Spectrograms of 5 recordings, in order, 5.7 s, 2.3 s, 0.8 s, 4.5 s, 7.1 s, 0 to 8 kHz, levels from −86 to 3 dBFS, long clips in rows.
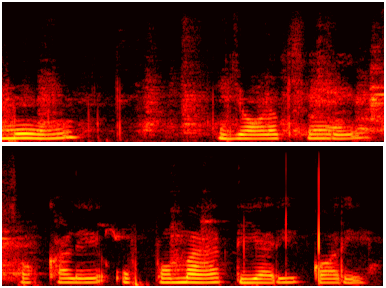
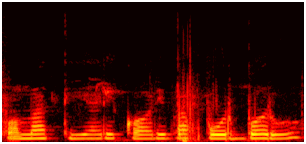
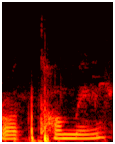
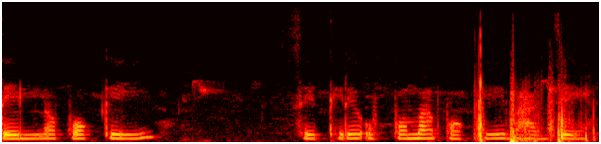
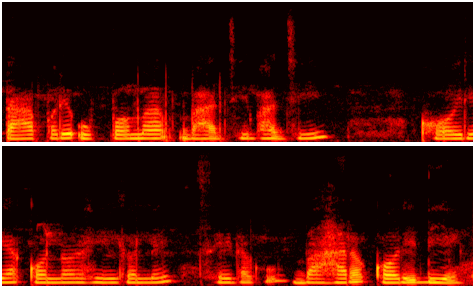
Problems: constant background noise, continuous background conversations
